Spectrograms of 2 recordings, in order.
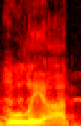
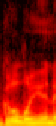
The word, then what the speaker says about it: Gullion: All right, and he actually got me to pronounce the guy's name right, because I used to pronounce it Gullion, and he says, "No, Jim, it's Gullion.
